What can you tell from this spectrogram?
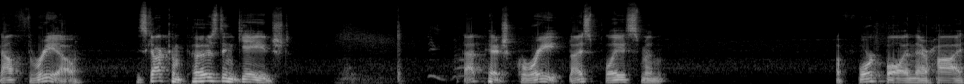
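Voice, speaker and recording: Over noticeable background noise, a man with a fairly low pitch swings very widely in pitch and pauses long and often. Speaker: esports play-by-play commentator. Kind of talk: live commentary. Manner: fast.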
